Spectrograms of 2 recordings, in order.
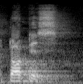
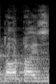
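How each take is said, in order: First: "tortoise" said TOR-tus, short unstressed end; the proper "tortoise", second syllable a light tus; correct pronunciation. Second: "tortoise" said tor-toys, like the coil brand; the shop way to say "tortoise", ending like toys; brand-name pronunciation. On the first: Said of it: "otherwise, it's tortoise". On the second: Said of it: "you call it a tortoise". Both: Shown as a demonstration.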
